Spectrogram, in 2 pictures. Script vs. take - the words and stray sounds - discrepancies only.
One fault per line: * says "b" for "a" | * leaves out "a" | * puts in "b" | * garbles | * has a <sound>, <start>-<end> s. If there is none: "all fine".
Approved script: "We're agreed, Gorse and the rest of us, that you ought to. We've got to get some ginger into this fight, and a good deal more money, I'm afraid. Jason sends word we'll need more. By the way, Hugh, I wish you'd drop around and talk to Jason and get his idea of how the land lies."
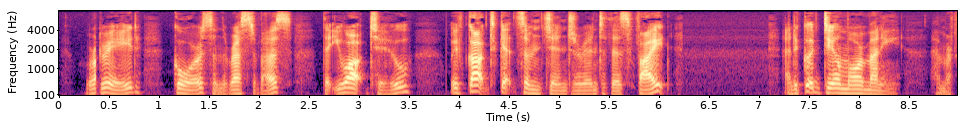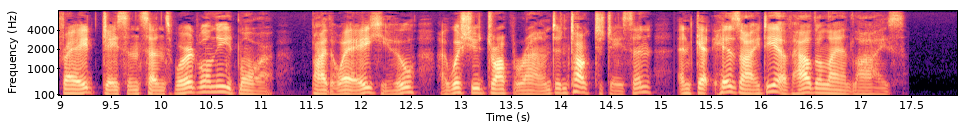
all fine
